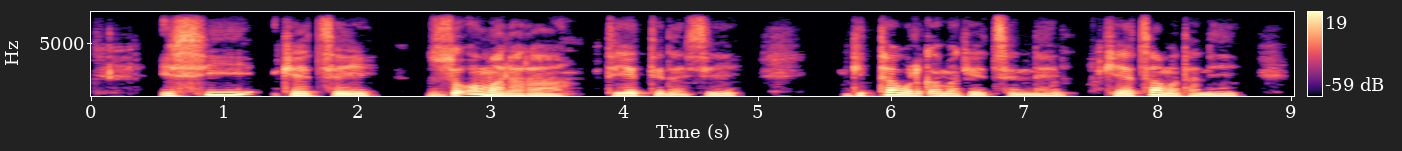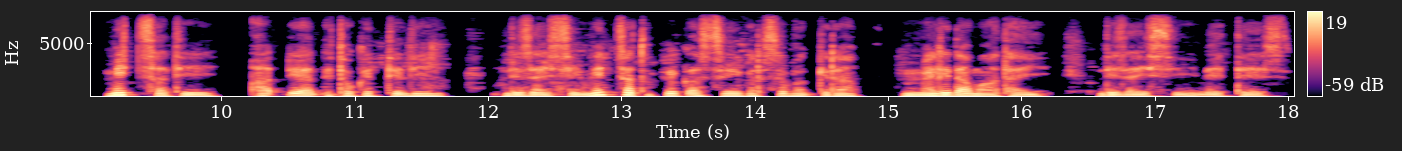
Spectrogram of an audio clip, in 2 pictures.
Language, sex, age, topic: Gamo, male, 25-35, government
